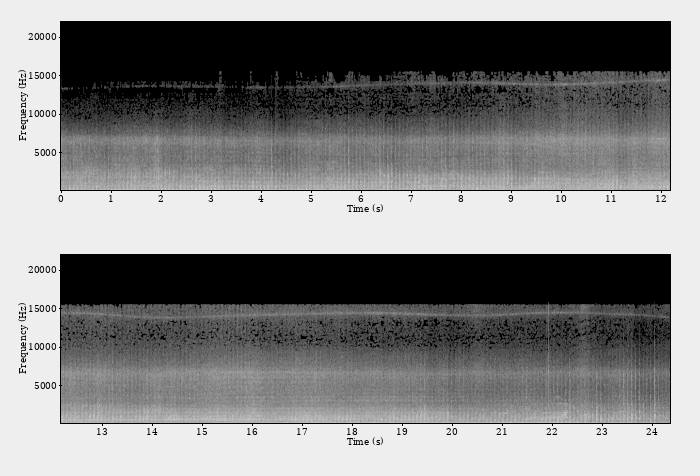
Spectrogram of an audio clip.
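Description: Light single-rotor helicopter descending to land, its rotor beating in a steady, rapid chop.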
